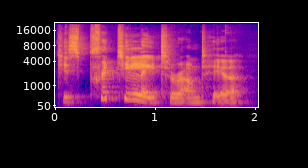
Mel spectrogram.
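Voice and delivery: put-on slow, playful British accent. Streamer jokes about how late it is, British accent. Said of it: "I don't know why I did that accent".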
